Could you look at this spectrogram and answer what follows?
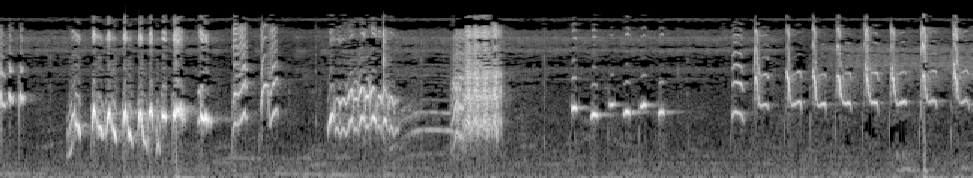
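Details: Borneo white-rumped shama from Kalimantan forest, singing to rouse other shamas: quick rattling note series, a harsh rasp, soft chirps, then a rhythmic run of sharp high ticks.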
